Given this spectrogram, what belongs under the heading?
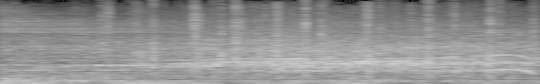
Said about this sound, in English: The crowd demanded another curtain call.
